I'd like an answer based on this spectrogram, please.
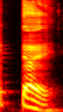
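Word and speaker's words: टै: तो इसका उच्चारण कैसे करेंगे? टय। कैसे करेंगे? टय। अय करके करेंगे।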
